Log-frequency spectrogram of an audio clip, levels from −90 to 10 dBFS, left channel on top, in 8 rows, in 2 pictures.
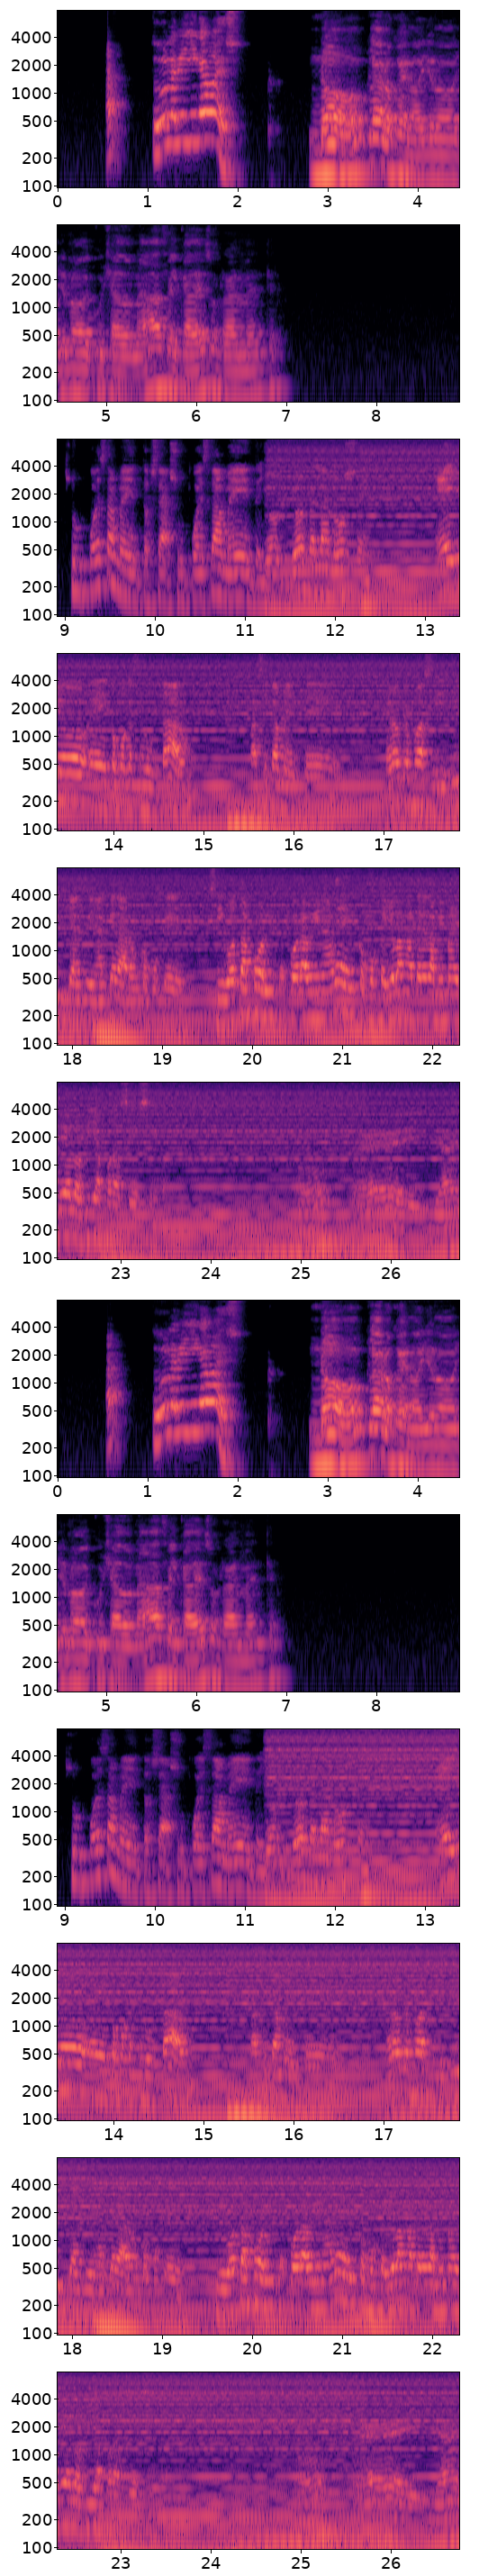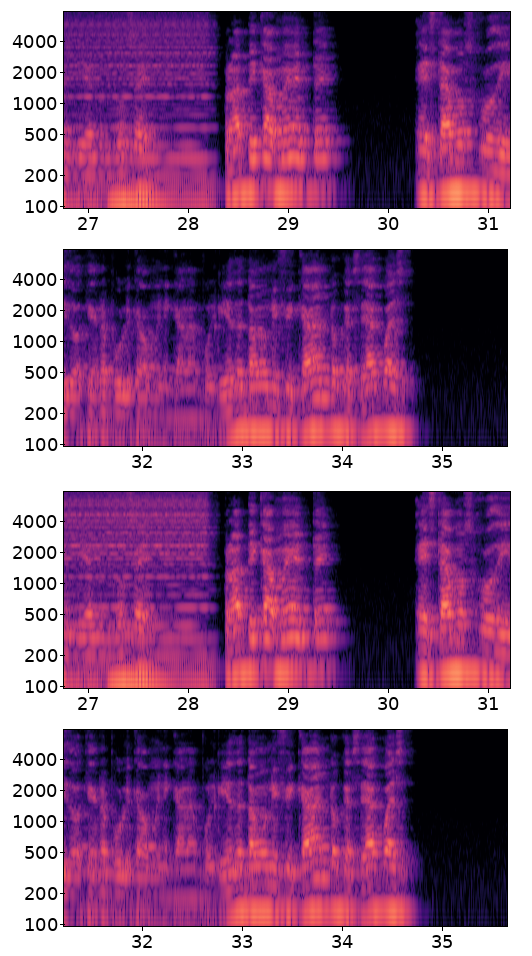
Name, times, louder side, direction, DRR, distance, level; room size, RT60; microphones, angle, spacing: voice 1, 1.0-2.0 9.1-12.5 13.1-14.9 15.5-16.5 17.0-23.5, left 1 dB, 40° left, 1.6 m, -28 dB
voice 2, 2.8-6.9 24.9-27.8 28.4-29.5 30.3-34.6, right 1 dB, 30° right, 3.9 m, -27 dB
sound 1, 11.2-28.2, right 1 dB, 70° right, 4.0 m, -28 dB
20.5 x 9.2 x 2.4 m
head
